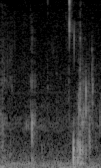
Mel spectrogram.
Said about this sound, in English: I mean, actually just took a sip of, I've got some coffee that I'm drinking right now that's pretty awesome.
